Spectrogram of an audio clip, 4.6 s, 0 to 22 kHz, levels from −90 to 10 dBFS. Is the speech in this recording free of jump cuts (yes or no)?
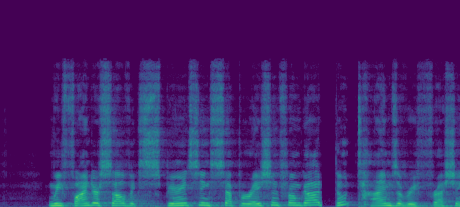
no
